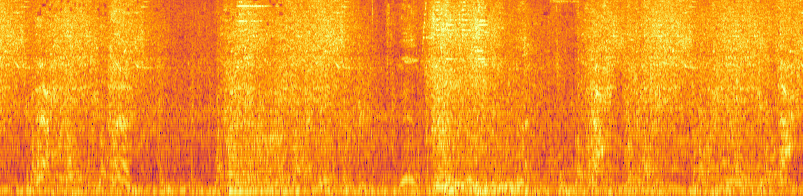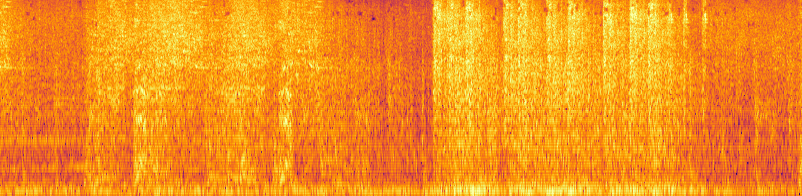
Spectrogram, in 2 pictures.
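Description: Blades clash and slash quickly.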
